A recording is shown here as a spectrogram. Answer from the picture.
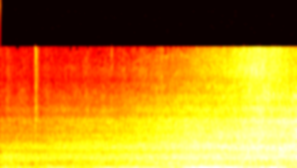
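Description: A motor vehicle approaching along the street. Its engine hum and tyre noise grow steadily louder toward the end.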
